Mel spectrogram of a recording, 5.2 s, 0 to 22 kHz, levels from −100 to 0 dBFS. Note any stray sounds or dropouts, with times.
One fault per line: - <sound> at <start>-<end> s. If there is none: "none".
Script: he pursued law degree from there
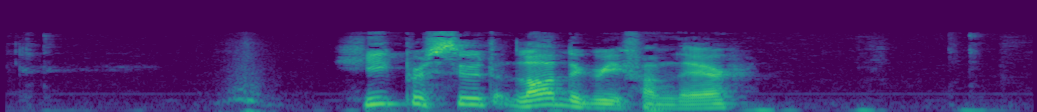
- whoosh at 1.1-1.4 s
